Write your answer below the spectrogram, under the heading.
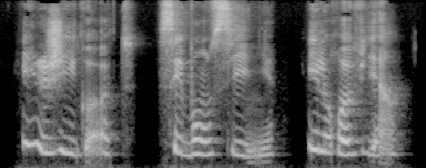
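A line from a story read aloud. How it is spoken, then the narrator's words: Exclaiming concierge. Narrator (French): s'écria la portière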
